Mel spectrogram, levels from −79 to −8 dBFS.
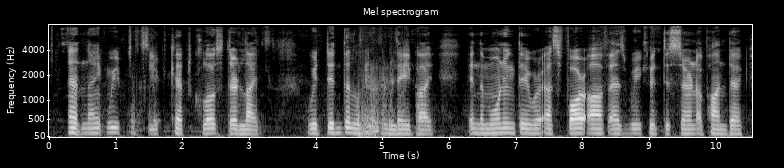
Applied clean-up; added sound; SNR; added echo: neural separator model SepFormer DNS4.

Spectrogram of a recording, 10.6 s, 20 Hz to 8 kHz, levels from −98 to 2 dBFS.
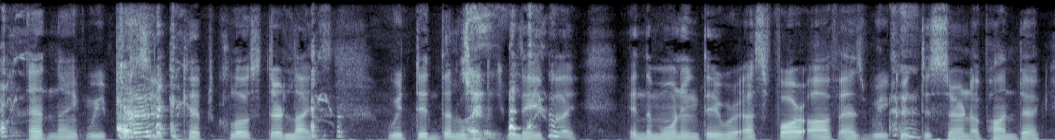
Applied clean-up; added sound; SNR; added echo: neural mask model Resemble Enhance denoiser.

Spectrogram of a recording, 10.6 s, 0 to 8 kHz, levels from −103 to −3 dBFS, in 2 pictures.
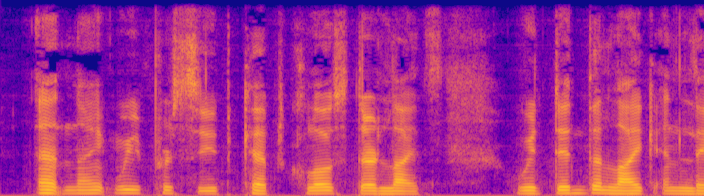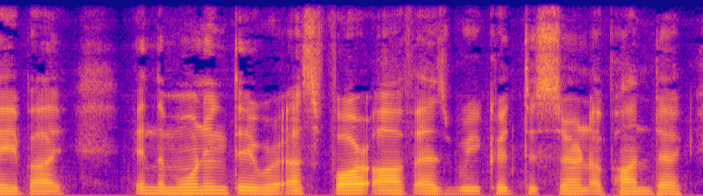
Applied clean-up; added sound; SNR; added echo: none; none; none; none.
